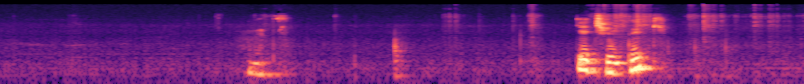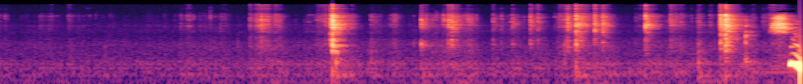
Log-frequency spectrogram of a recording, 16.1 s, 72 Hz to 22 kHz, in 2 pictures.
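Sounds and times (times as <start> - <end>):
chain and beads clicking: 6.1 - 15.8.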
